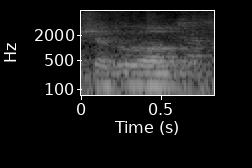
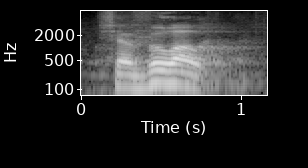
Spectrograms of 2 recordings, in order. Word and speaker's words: Shavuot: Last night began the feast of Shavuot, if I say that right. Is that correct? Say it one more time. Shavuot. Shavuot. Close enough.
